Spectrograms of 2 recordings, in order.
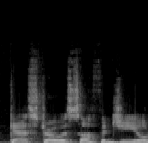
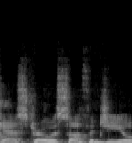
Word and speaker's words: gastroesophageal: gastroesophageal reflux disease and yes that is apparently how you say it gastroesophageal reflux gastroesophageal reflux disease now i have done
